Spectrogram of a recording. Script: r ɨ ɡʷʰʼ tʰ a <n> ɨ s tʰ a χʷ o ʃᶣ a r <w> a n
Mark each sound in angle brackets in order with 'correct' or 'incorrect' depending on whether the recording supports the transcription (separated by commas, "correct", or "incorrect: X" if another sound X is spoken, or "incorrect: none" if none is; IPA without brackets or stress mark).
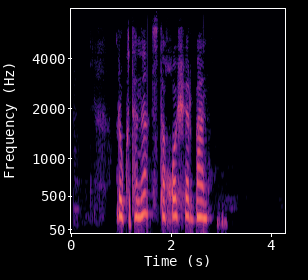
correct, incorrect: b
